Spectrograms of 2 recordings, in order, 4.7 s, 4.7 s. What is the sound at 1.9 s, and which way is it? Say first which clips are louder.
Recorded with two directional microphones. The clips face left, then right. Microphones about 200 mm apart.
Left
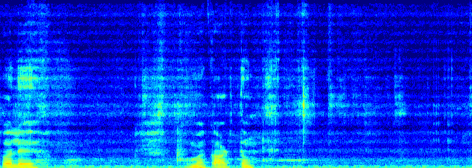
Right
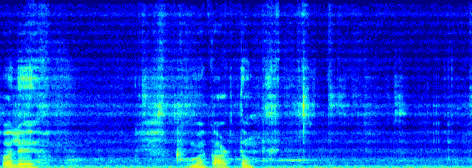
Speech: left 3 dB; 55° left (ahead or behind).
